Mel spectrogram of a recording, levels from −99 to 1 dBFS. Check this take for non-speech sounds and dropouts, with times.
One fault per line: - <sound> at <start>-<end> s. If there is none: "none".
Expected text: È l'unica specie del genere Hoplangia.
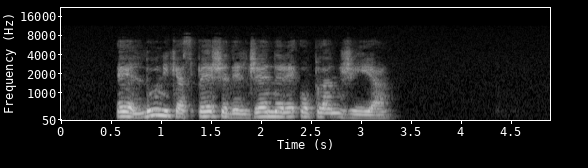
none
